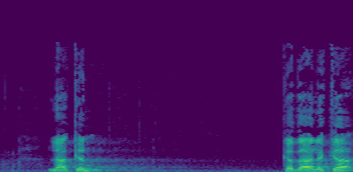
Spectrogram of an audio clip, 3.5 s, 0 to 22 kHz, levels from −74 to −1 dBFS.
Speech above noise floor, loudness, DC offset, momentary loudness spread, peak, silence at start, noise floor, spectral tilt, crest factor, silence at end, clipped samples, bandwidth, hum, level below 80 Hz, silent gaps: 33 dB; -22 LUFS; under 0.1%; 25 LU; -4 dBFS; 0.45 s; -54 dBFS; -3.5 dB/octave; 22 dB; 0 s; under 0.1%; 16.5 kHz; none; -60 dBFS; none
